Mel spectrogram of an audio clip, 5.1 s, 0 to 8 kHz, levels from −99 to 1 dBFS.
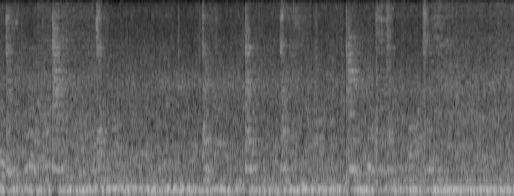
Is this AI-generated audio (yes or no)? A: yes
